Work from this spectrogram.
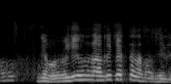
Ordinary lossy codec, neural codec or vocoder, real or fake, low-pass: none; codec, 16 kHz, 1 kbps, FreqCodec, smaller model; fake; none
